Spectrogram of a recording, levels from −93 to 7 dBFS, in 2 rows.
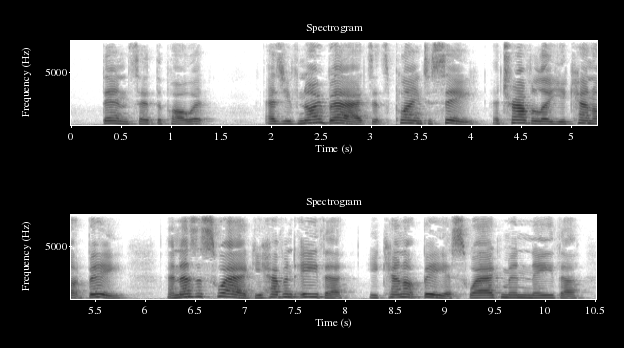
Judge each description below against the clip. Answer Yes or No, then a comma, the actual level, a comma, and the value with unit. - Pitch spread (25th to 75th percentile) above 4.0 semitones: Yes, average, 4.6 semitones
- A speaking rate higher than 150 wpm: Yes, average, 170 wpm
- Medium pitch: No, high, 220 Hz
